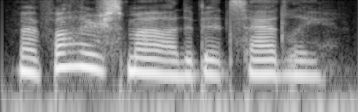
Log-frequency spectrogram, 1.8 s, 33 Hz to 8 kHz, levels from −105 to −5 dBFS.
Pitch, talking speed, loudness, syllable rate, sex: 230 Hz, 200 wpm, -18 LUFS, 5.8 syllables/s, female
